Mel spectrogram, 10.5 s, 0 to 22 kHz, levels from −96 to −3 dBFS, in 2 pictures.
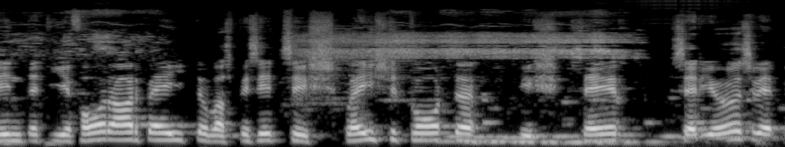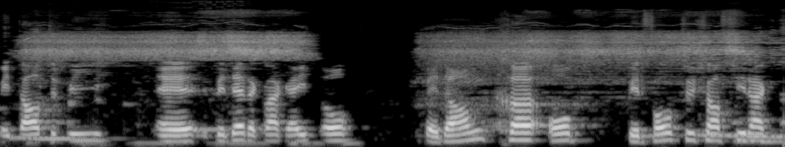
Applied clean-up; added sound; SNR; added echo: classical method Wiener filter.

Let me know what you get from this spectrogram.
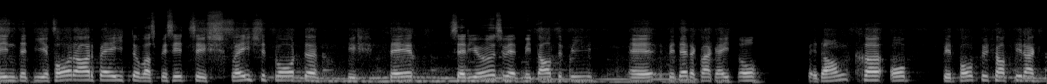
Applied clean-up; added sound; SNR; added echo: neural mask model RNNoise.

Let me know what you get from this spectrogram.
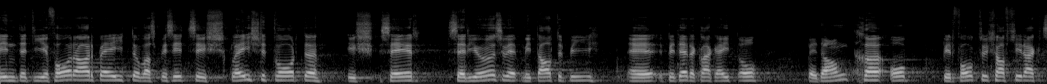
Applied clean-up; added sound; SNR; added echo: none; none; none; none.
